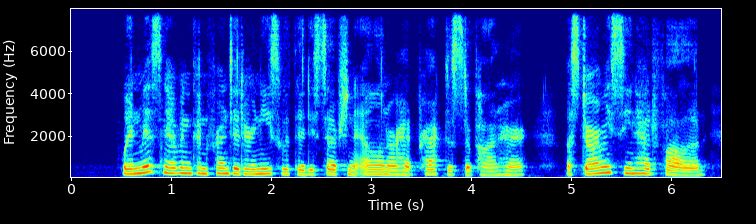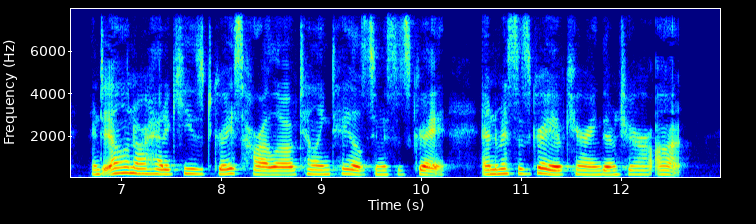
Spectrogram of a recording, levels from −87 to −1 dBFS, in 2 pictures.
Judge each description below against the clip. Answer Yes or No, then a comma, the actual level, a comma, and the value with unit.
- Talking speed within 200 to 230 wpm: No, average, 185 wpm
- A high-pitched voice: Yes, high, 205 Hz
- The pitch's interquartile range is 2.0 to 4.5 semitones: Yes, average, 3.3 semitones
